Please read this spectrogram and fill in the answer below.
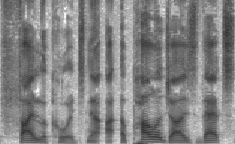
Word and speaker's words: thylakoids: membranes and the internal membranes are officially called thylakoids now I apologize that's not on this slide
